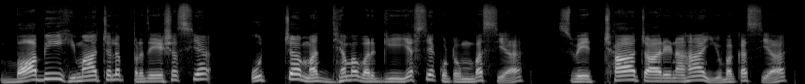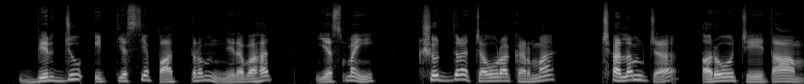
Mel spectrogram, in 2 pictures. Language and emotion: Sanskrit, neutral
